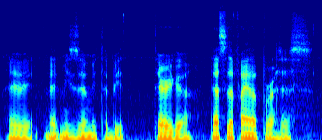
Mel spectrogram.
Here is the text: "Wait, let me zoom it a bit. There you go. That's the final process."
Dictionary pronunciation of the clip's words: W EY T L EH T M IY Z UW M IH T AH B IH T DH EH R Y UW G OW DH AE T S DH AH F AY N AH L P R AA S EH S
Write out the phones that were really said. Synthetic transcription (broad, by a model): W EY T L EH T M IY Z UW M IH T AH B IH T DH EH R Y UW G OW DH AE T S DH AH F AY N AH L P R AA S EH S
